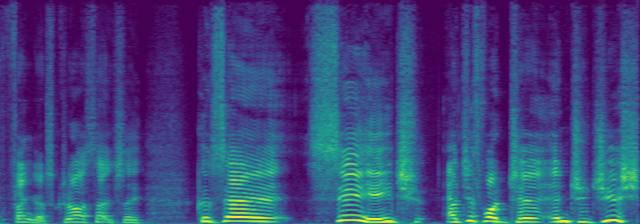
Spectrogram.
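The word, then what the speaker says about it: Saije: a i j e but it's pronounced sage where does that come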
